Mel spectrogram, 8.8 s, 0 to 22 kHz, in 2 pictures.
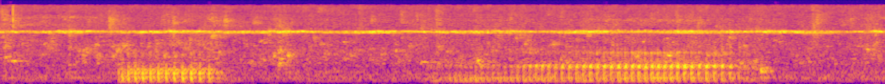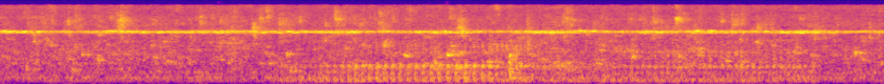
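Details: Boston Terriers snoring at night around 2 am, heard from the next room; a few uneven rasping snore bursts, one short and two longer, separated by quieter breathing, over a steady high-pitched whine.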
